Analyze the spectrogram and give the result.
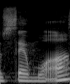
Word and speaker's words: c'est moi: I said it too, but it's French, so c'est moi.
